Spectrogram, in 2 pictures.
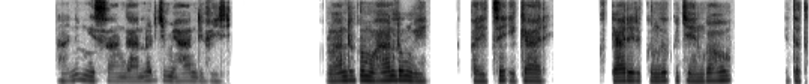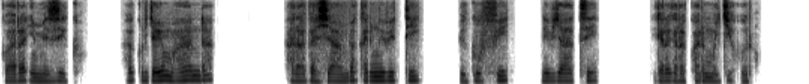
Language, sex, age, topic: Kinyarwanda, male, 25-35, government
